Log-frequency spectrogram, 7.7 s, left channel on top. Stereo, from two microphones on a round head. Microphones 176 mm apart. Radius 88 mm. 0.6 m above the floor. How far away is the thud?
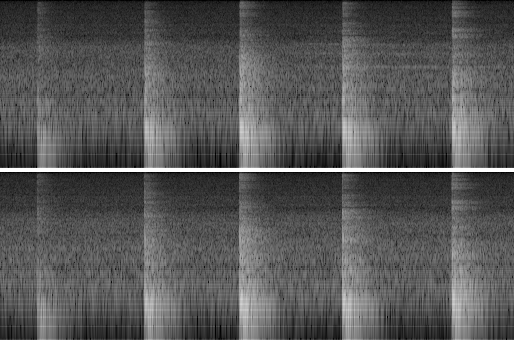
About 1.5 m.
